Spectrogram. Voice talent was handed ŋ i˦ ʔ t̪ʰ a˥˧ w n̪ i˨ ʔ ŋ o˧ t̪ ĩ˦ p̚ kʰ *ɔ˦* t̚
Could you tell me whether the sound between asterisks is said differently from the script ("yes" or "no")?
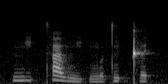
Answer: yes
